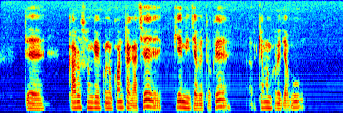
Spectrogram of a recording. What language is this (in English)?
Bangla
